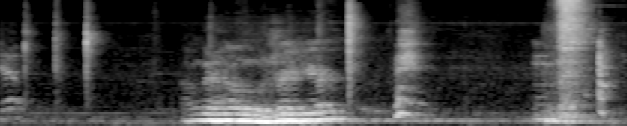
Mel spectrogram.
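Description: Several small sharp clicks and taps, with a short burst of indistinct voice in the middle and a brief breathy burst near the end.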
